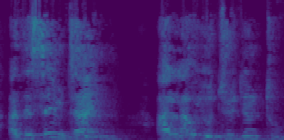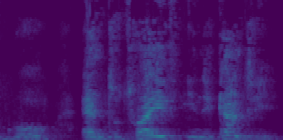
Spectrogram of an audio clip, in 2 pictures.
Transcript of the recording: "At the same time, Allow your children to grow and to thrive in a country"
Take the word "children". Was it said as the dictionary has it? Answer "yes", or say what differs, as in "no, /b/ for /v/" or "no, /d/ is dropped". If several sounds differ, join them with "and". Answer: no, /l/ is dropped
